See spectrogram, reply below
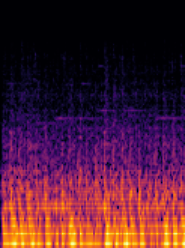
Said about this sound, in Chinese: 稍微用手刷脏的地方，再分批丢到洗衣机洗，就不会互相染色。 不久就听到洗衣机轰隆隆的声音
